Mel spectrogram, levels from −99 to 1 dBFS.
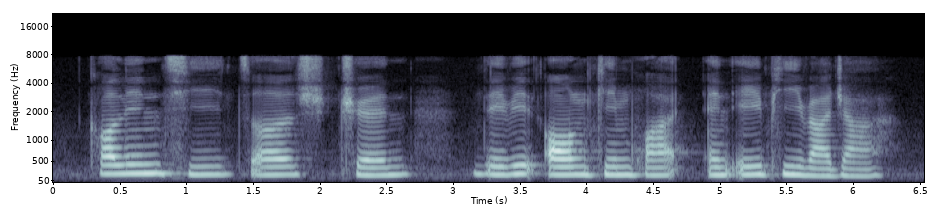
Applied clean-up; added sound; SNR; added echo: none; none; none; none.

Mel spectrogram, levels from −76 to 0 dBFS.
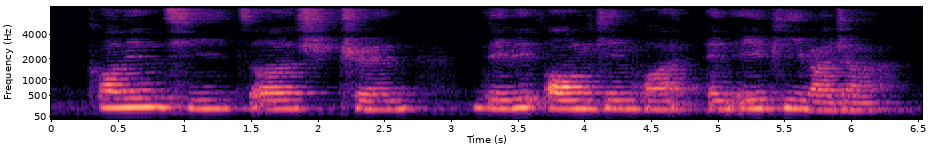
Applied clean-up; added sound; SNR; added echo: none; none; none; reverberation time 0.7 s.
